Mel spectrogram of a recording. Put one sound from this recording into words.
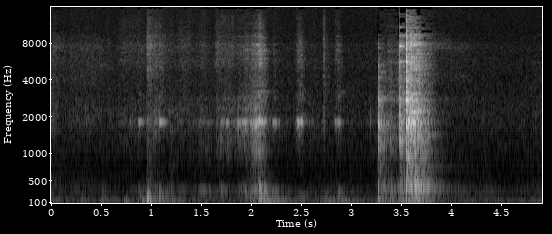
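A clay pot knocks and scrapes against a clay dish.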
